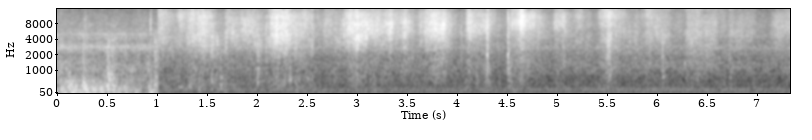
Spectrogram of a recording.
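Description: Footsteps rustle softly through grass and dry leaves.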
